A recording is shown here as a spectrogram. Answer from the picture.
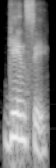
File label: "gainsay", Indian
